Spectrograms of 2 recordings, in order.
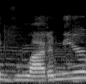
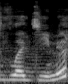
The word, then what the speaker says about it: Vladimir: or for short da also Vladimir you may think that sounds familiar because you've probably heard people say Vladimir before the original pronunciation of this name is Vladimir or for short vaa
